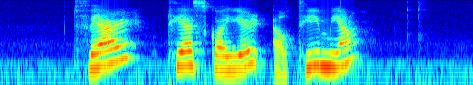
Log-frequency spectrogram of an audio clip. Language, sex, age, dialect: Faroese, female, 15-35, Norðuroyggjar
